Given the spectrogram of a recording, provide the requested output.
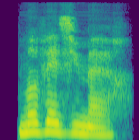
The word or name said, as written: mauvaise humeur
